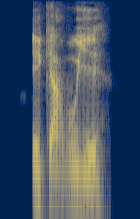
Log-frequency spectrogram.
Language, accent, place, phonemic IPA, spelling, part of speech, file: French, France, Lyon, /e.kaʁ.bu.je/, écarbouiller, verb, LL-Q150 (fra)-écarbouiller.wav
- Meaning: alternative form of écrabouiller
